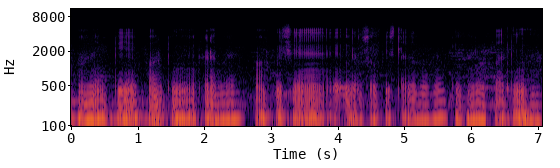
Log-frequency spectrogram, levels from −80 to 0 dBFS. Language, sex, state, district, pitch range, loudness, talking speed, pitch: Hindi, male, Chhattisgarh, Bilaspur, 125-135 Hz, -38 LUFS, 145 wpm, 130 Hz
